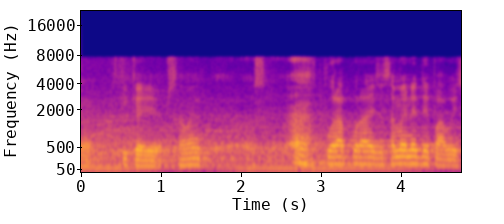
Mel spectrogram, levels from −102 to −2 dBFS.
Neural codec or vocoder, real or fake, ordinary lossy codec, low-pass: none; real; none; none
